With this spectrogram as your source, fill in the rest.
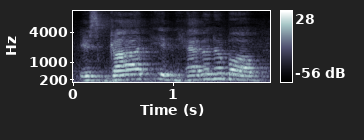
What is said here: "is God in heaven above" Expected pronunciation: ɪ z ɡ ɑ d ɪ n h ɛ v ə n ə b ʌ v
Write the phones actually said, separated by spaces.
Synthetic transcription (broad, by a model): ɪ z ɡ ɑ d ɪ n h ɛ v ə n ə b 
